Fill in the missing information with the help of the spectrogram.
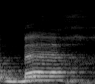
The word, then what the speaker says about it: beurre: Talvez uma dica de pronúncia para falar o beurre. Beurre, como seria? – Beurre. Uh, uh, uh. Você vai fazer a boca do O aberto, tá? E fala é.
